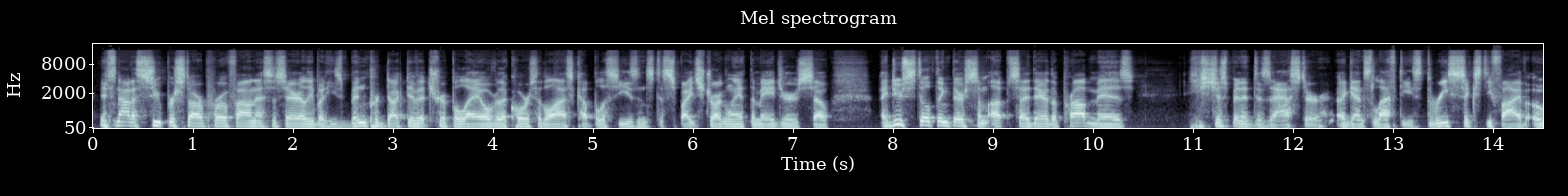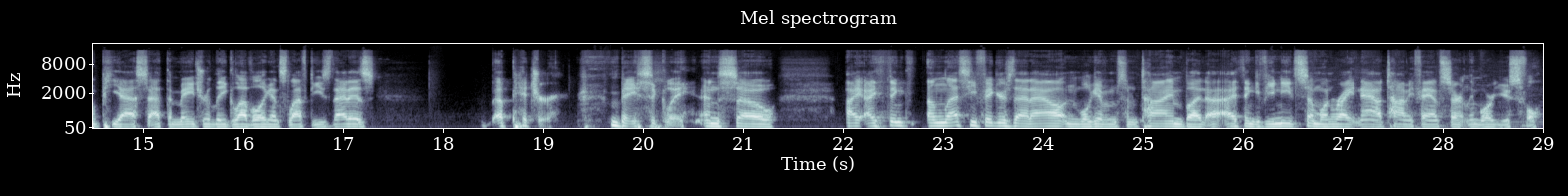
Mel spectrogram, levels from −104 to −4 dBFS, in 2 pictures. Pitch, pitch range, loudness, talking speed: 115 Hz, 110-135 Hz, -18 LUFS, 185 wpm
